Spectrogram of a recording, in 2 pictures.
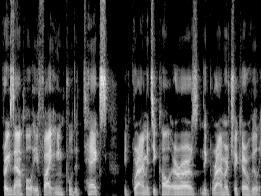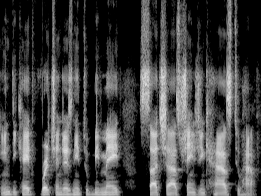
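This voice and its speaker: Low-voiced man explaining software, Persian native. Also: measured pace. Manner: steady explaining with frequent "uh" fillers. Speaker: software tutorial presenter. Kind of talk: screen-recorded software walkthrough.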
